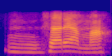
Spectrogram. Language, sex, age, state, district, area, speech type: Telugu, female, 18-30, Telangana, Peddapalli, rural, conversation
